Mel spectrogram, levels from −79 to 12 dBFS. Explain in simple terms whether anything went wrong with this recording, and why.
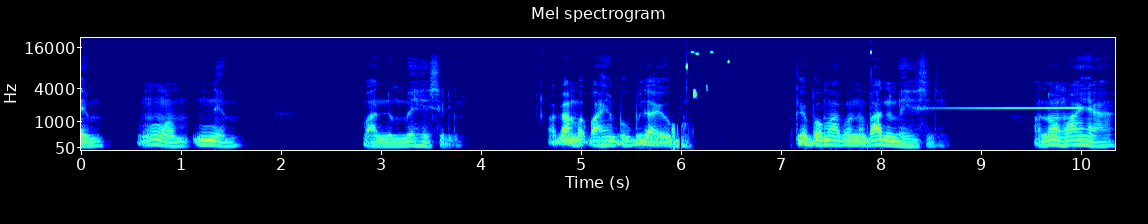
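Two things go wrong in this speech. First, there's DAB burbling from 5.91 to 6.66 s and again briefly at 7.86 to 7.97 s. The digital radio signal was weak enough that errors slipped past the error correction and corrupted the compressed audio, so individual frequency bands jump up and down in level. You hear it as bubbly blips of noise over the voice instead of clean sound.

Then, from 8.31 s to 10.04 s, there's a loudspeaker feedback squeal. A microphone was picking up the speaker it was feeding, and at one pitch, around 1.9 kHz, the sound kept going round the loop and getting louder each time. It swells over roughly a second and a half into a piercing whistle that ends up louder than the speech itself, before it stops.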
